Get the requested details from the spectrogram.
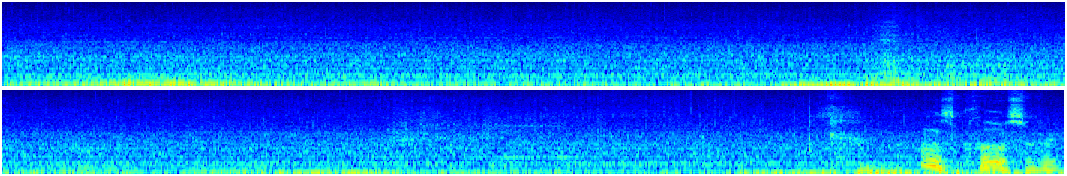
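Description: A man talks calmly close to a microphone.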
